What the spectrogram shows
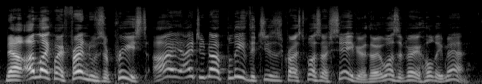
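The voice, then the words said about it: Deliberately bad put-on rabbi accent. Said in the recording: “I'm a rabbi with a terrible accent.”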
